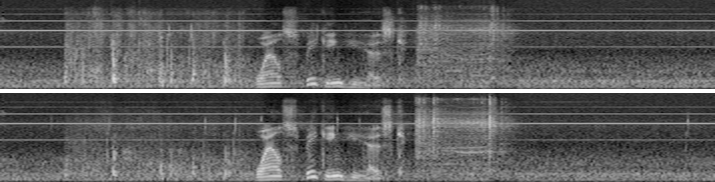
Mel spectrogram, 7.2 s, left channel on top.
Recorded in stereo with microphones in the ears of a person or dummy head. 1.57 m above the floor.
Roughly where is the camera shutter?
Right.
